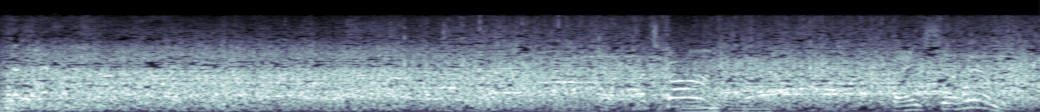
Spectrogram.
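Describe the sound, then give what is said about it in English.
Loud, sustained applause from a large audience at the Oscars ceremony, following a joke by host Kimmel, fills the whole stretch, a dense continuous roar of clapping with scattered laughter and a few voices rising through it. “Massive thundering applause.”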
